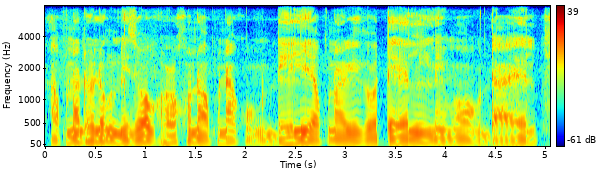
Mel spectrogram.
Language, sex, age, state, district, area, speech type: Assamese, male, 30-45, Assam, Sivasagar, rural, spontaneous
